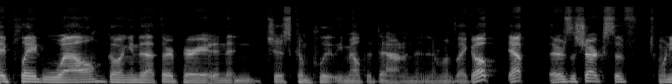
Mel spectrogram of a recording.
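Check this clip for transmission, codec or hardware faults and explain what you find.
The clip, which is speech, has two transmission faults, both from lost packets.

From 2.05 to 3.30 s, just after "going into that third", the sound turns choppy and robotic, with pieces missing. This is repeated packet loss: eight gaps, the longest 24 ms, each patched by extending the preceding sound, so about 11% of the stretch is filled-in audio.

At 3.84 to 3.88 s there is a brief smear or wobble. This is short concealed packet loss: about 20 ms never arrived in time, and the receiver continued the previous sound to cover the hole before blending back into the real audio.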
